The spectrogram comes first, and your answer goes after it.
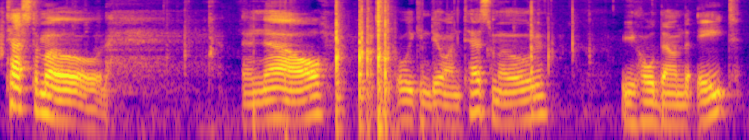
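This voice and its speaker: A man hosting a casual, unscripted hobby demonstration, mumbling haltingly to himself and swearing now and then into a handheld camera. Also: on the low side, expressive, noisy background. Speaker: hobbyist video host.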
